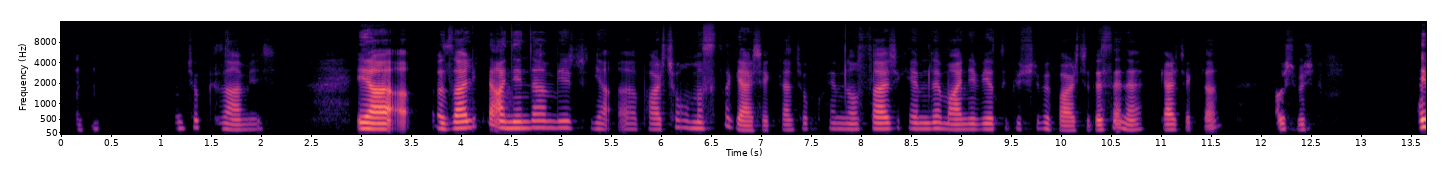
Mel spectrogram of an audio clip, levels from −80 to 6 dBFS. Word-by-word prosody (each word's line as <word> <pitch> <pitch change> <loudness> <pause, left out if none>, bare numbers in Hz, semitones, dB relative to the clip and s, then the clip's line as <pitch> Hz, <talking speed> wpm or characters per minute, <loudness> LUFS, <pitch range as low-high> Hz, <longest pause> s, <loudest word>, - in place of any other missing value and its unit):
Hı 160 - -21 0.7
hı. 195 - -36
Imm, 200 - -12
çok 230 +4 -12
güzelmiş. 170 0 -7 0.8
Ya, 185 -2 +10
a - - 0 0.3
özellikle 205 +5 +3
annenden 215 +1 +2
bir 220 0 -6
ya 185 -3 -10
a 180 - -12
parça 175 +5 -7
olması 205 +2 -8
da - - -9
gerçekten 150 - -3
çok 180 +2 -17 0.2
hem 185 -1 -13
nostaljik 185 +3 -1
hem 185 -1 -5
de 195 - -1
maneviyatı 175 0 -3
güçlü 190 +2 -17
bir 185 - -7
parça 145 -1 -5
desene 160 +1 -3 0.2
gerçekten 165 - -5 0.6
hoşmuş. 165 0 -8 1.1
E, 245 - +13
185 Hz, 125 wpm, -25 LUFS, 170-205 Hz, 1.1 s, E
